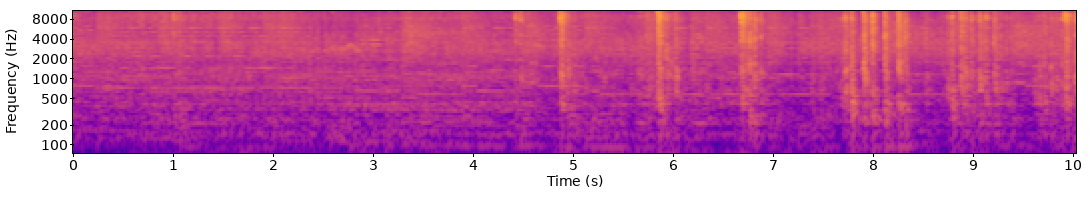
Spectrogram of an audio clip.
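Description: Two Beyblade X spinning tops (Rhino Horn and Dran Dagger) whirring steadily as they spin on a stadium floor, then clashing from about five seconds in: a run of sharp clacks as they collide, several in quick succession near eight seconds.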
